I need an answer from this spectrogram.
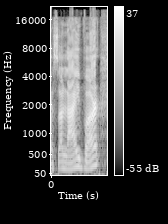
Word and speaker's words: saliva: 요거 saliva라고 읽어요. saliva.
